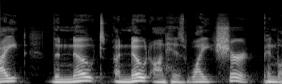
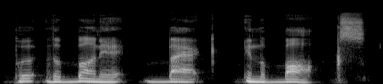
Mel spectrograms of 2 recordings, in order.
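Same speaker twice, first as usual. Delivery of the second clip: very slow delivery, every word drawn out. Quoting the best line in the movie: Cameron Poe impression. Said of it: "a Cameron Poe impression".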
